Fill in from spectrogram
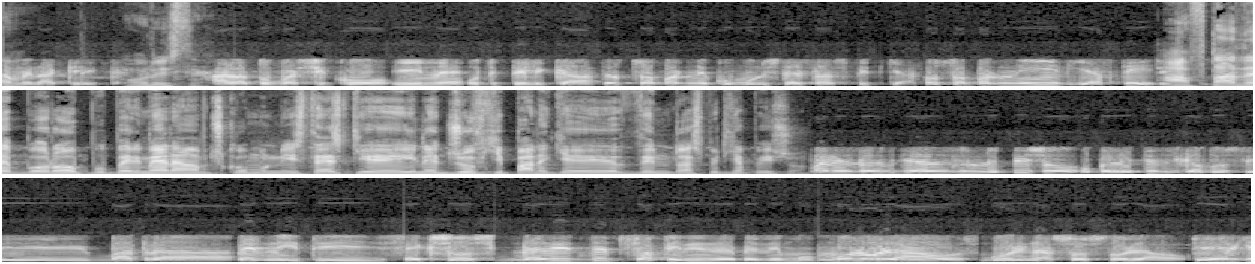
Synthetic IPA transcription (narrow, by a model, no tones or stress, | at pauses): ɐmenɐ̰klḭko̞ɾist̪eɐ̰lɐt̪o̞vɐsiko̞ine̞o̞t̪it̪e̞likɐðet̪u̥sɐpɐɾuniko̞munist̪est̪ɐspit̪çɐ̰ɐt̪u̥sθɐpɐɾuniiðʝiɐft̪iɐft̪ɐðe̞bo̞ɾo̞pupe̞ɾime̞nɐmɐpot̪u̥sko̞munist̪e̞sceine̞d͡zufçipɐnece̞ðinunt̪ɐspit̪çɐpiso̞̰pɐnest̪ɐspit̪çɐðeðinunepiso̞ope̞let̪iziskɐθost̪ibɐt̪ɾɐpeɾnit̪isekso̞sðilɐðiðet̪u̥sɐfininɾepe̞ðimumo̞noːlɐosbo̞ɾinɐso̞si̥t̪olɐ̰o̰ceeɾçe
